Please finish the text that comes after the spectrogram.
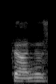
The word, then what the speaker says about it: Tanes: Cette expression désigne évidemment le jeûne d'Esther, Tanes étant la prononciation alsacienne du mot Tanit en hébreu.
